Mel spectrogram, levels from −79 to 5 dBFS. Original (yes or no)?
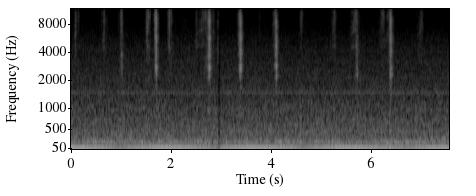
yes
